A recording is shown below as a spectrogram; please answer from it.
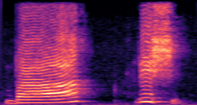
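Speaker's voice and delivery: बारिश split slowly, long बा, pause, रिश; broken into syllables. Shown as a demonstration. Teacher breaking the word for learners, बारिश in two slow pieces. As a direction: stretch the बा of बारिश and detach रिश. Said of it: "तोड़ तोड़ कर पढ़ूंगी".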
